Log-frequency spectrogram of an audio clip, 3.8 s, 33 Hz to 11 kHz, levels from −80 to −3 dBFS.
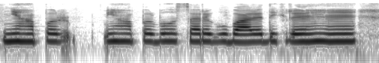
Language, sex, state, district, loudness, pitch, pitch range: Hindi, female, Jharkhand, Palamu, -18 LUFS, 245 Hz, 240-245 Hz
